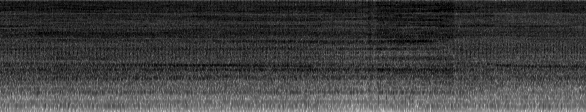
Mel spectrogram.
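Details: Maruti Suzuki K-series engine at idle: lumpy, uneven beat that keeps stumbling; misfire with vibration, pickup loss and mileage drop, addressed by replacing ignition coil and spark plug and checking the wiring harness.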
